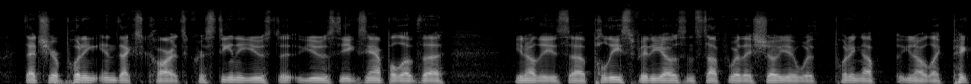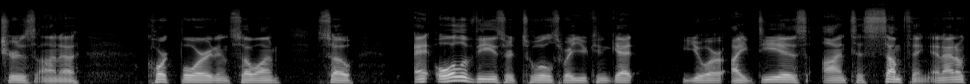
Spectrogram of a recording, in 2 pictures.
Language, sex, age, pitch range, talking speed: English, male, 50-69, 90-105 Hz, 175 wpm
